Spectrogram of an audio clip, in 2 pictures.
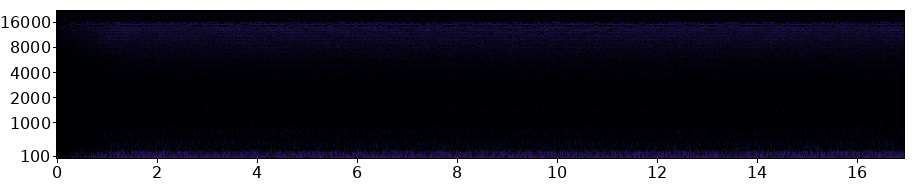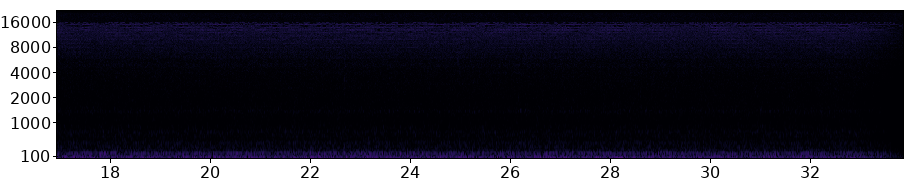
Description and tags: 01 room tone low frequency hvac
This is a stereo room-tone recording. It's very low-level and has a low-frequency fan noise in the background. Otherwise it's very quiet. It might be good for patching up holes in dialog.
